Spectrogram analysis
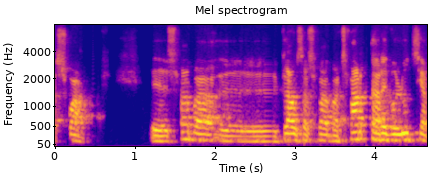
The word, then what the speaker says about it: Schwab: Właśnie Taleba Czarny Łabądź, właśnie Szwaba, wymowa brzmi z angielska Schwab, Szwaba, Klausa Schwaba, Czwarta rewolucja przemysłowa.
